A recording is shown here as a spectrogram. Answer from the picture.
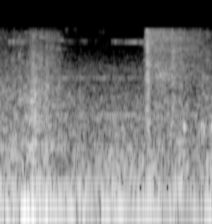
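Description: Low, steady engine and road rumble heard from inside a moving bus, with a short hiss of air, typical of an air brake, about a second and a half in.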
